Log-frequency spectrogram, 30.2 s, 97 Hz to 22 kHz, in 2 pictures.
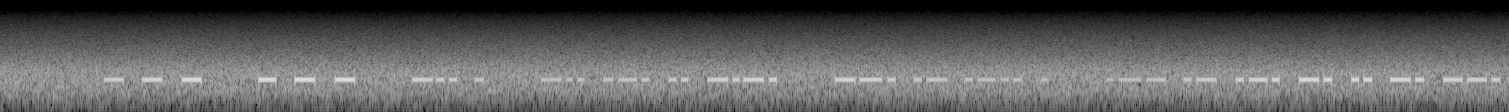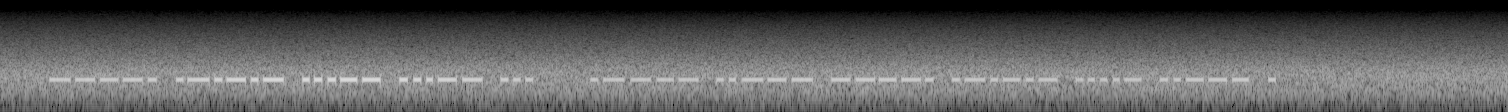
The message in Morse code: TTT TTT DE DRIC GALE WARNING 9.33S 129.42E

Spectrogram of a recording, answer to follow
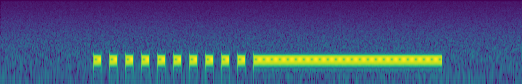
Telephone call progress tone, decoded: stutter dial tone

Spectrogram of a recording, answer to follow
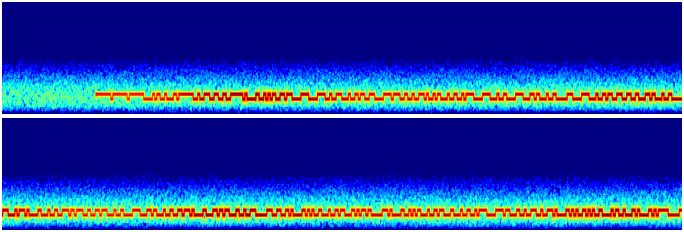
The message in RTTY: LIVERPOOL WOULD GO ON TO WIN THE CUP ON PENALTIES AFTER A GOALLESS …

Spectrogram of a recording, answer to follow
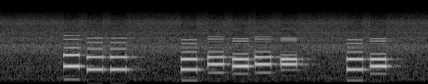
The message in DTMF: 922 1070* 17

